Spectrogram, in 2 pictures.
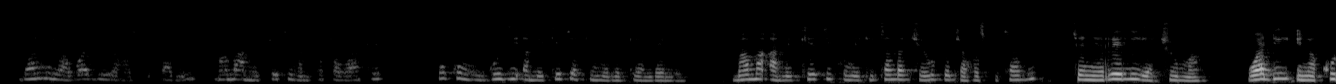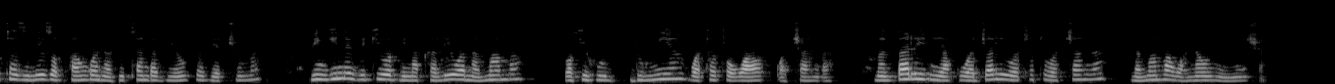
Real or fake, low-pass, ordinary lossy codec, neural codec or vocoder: fake; 7.2 kHz; MP3, 64 kbps; vocoder, 22.05 kHz, 80 mel bands, HiFi-GAN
